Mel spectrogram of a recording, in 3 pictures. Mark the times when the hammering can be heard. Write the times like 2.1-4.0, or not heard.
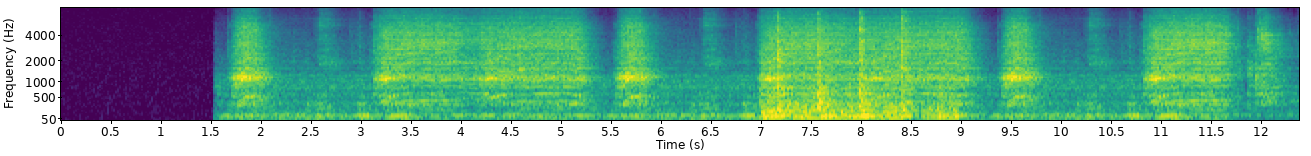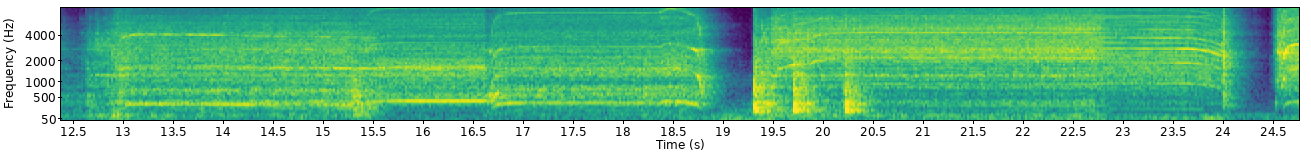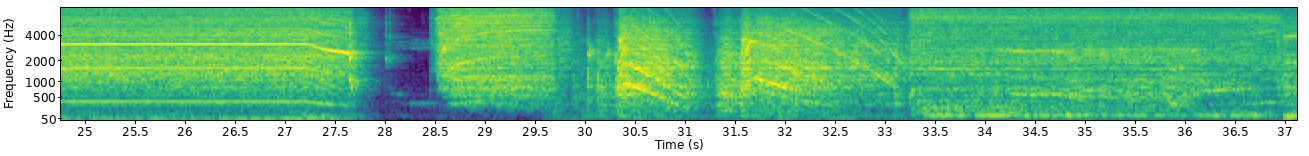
7.0-9.0, 19.3-20.5.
